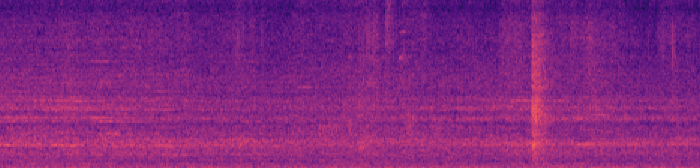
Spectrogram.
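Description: Empty covered hopper cars of a freight train rolling past: a steady low rumble of steel wheels on rail, with one sharp click about four and a half seconds in.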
